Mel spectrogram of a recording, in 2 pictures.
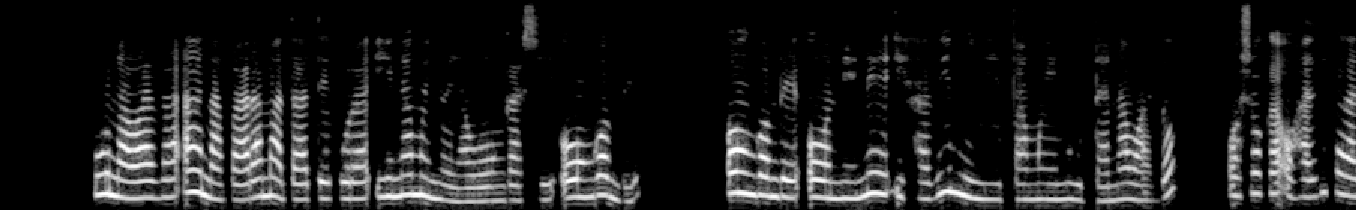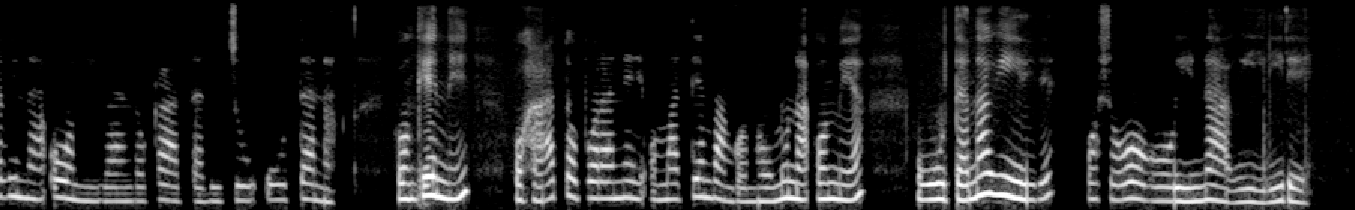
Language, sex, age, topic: Oshiwambo, male, 25-35, agriculture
